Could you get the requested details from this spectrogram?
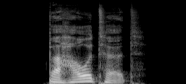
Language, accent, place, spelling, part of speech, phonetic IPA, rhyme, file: German, Germany, Berlin, behautet, verb, [bəˈhaʊ̯tət], -aʊ̯tət, De-behautet.ogg
- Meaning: inflection of behauen: 1. second-person plural preterite 2. second-person plural subjunctive II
